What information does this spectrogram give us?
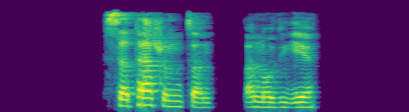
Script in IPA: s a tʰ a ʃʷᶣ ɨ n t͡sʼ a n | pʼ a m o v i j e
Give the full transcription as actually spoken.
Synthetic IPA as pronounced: s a tʰ a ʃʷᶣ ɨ m t͡sʼ a n | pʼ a n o v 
